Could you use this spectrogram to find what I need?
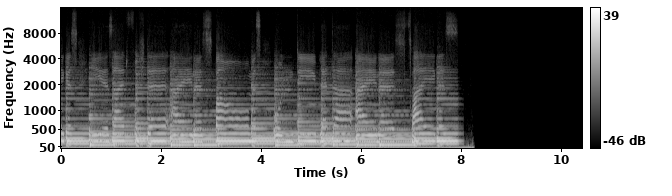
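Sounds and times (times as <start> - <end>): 
choral music: 0.0 - 8.0
tenor singing: 0.0 - 8.1.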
